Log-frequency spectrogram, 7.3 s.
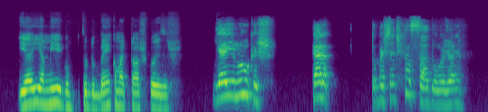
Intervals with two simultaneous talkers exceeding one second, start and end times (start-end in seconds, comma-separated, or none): none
